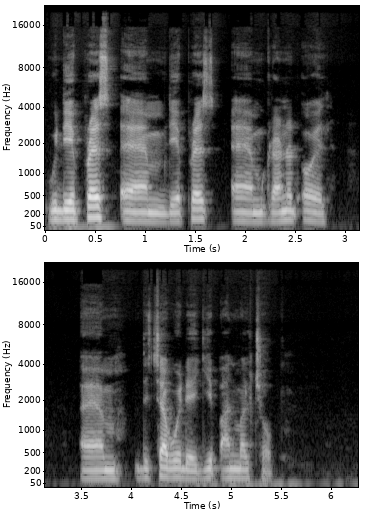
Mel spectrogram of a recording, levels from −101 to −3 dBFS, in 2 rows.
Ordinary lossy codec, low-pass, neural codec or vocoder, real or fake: none; 19.8 kHz; none; real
